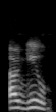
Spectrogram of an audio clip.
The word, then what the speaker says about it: argue: Nếu mà nó là argue, nếu mà nó là chỉ có chữ ue thôi thì mình sẽ đọc là trọng âm thứ hai, argue.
